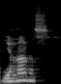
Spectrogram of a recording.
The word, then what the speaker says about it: Johannes: Yeah, Johannes. Like Johan.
